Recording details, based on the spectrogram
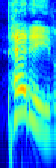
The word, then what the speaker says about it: Petty: You said it wrong like three times. – Petty, like Bryce Petty, or Tom Petty.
